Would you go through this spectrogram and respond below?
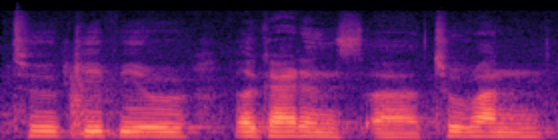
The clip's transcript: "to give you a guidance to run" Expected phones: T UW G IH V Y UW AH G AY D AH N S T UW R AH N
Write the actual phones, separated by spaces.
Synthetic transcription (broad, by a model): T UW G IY P Y UW AH G AY D AH N S T UW R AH N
